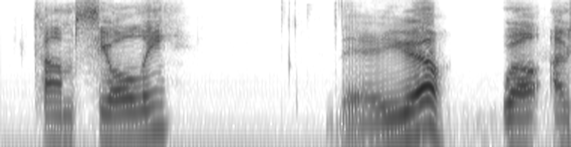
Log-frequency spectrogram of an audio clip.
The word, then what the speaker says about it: Scioli: Tom Scioli.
